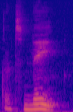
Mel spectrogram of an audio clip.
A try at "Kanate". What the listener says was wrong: Yeah, but it has a K in front of it, so it's Kanate. It's okay, it's Kanate.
